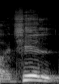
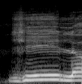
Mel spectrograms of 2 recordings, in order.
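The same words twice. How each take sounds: First: Said in the usual way. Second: झील split into झी, ल; sounded out. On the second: Shown as a demonstration. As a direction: stretch झी, then ल apart in झील. (झील को तोड़कर: झी, ल) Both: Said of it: "इस तरह से आपको".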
